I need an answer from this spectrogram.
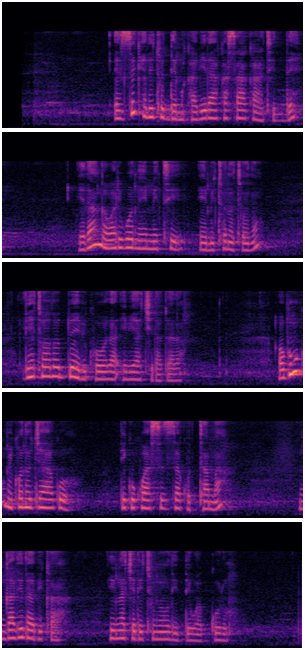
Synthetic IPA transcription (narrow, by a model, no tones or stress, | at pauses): e̞zːike̞litudːe̞mukʰaβiɾaːkasaːkaːtʰidːe̞ | eɾaŋɡawaliwo̞ne̞mitʰiemitʰo̞no̞tʰo̞no̞ | eljato̞ːlo̞dːwe̞ːβikʰo̞laʔe̞βjaːciɾaɡala | oɡumukumiko̞no̞ɟaːɡo̞ | liɡukwaːsizːakutʰːama | ŋɡaliɾaβikʰa | ilinacelitʰunuːlidːe̞waɡːulu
